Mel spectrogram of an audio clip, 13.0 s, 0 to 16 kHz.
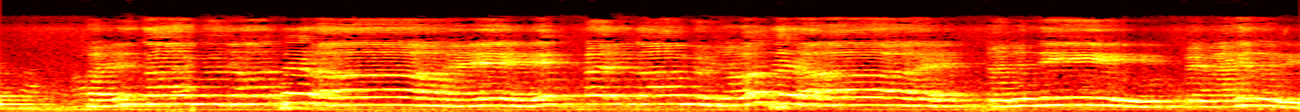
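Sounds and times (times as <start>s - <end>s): man chanting through a microphone: 0.0s - 13.0s.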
